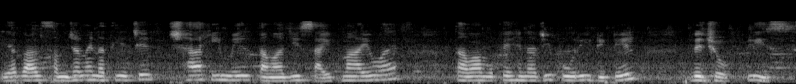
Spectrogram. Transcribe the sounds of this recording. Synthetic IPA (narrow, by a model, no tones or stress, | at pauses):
ɪɦəɠaːl̤sɐmd͡ʑʱəmẽnɐt̪ʰiɐt͡ɕe | t͡ɕʰaːɦimeːlt̪ɐʋ̤ãd͡ʑiːsaːɪʈmãaːjoaːɦe | t̪ɐʋ̤ãmũːkʰeɦɪnə̆d͡ʑiːpuːɾiɖiːʈeːl | ʋɪd͡ʑʱoːpliːz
